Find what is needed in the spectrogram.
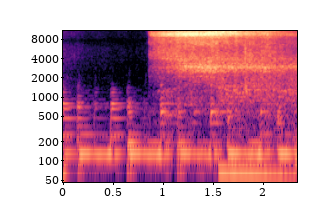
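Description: Quiz-show background music with a hissing swoosh sound effect that starts just under a second in and holds steady.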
